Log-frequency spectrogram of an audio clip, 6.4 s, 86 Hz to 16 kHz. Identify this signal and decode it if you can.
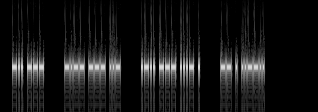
Morse code, heard as a keyed tone, about 40 wpm, 700 Hz. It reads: DO YOU LOVE ME?
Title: 2x Word-Spacing - Sentences from Top 400 Words - 40wpm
